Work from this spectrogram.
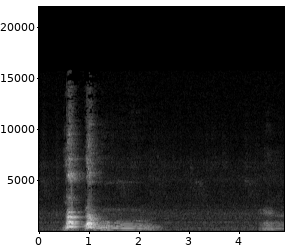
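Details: A 10-year-old Cardigan Welsh Corgi howls at the weekly noon tornado siren test, giving two sharp yelps that stretch into a wavering, falling howl.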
